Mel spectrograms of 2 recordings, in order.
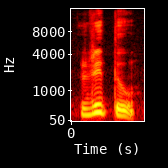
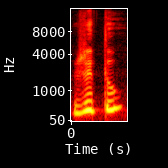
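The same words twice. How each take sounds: First: Said in the usual way. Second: ऋतु begun as an ordinary r plus i, "ritu"; wrong pronunciation. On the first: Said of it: "शुद्ध". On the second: Shown as a demonstration. Teacher showing a ri error, ऋतु mispronounced as रितु. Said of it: "अशुद्ध".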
